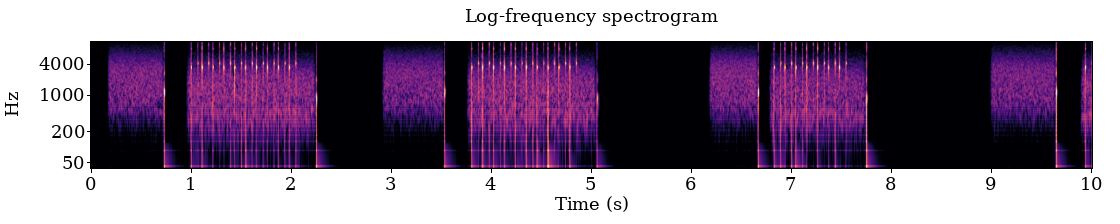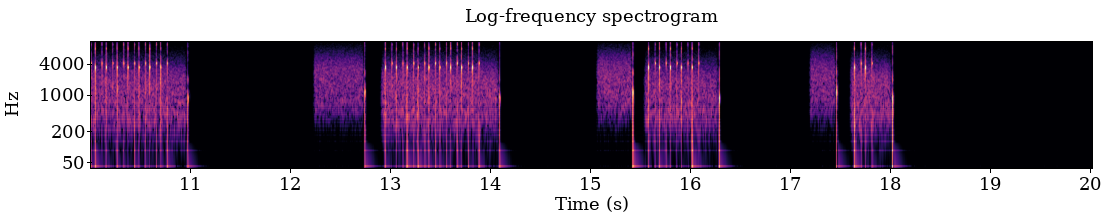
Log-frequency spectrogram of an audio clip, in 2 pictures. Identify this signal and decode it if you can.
Pulse dialling, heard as a rotary dial, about 9 pulses a second. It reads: 0 0 7 8 9 5 2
